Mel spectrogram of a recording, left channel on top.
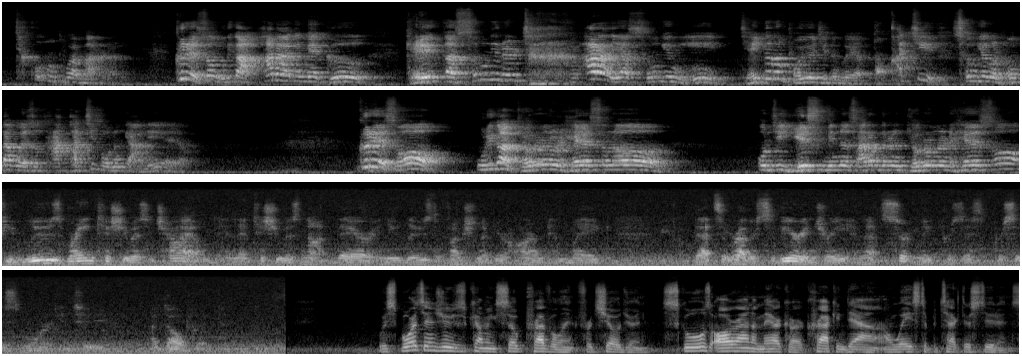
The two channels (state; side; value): different; both; correlation 0.00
